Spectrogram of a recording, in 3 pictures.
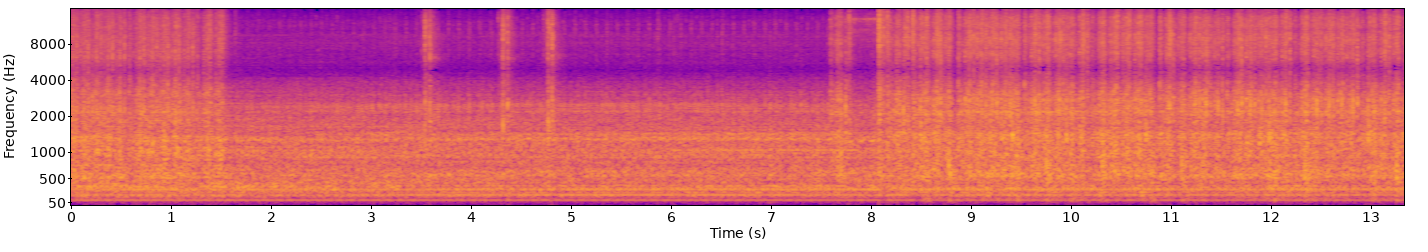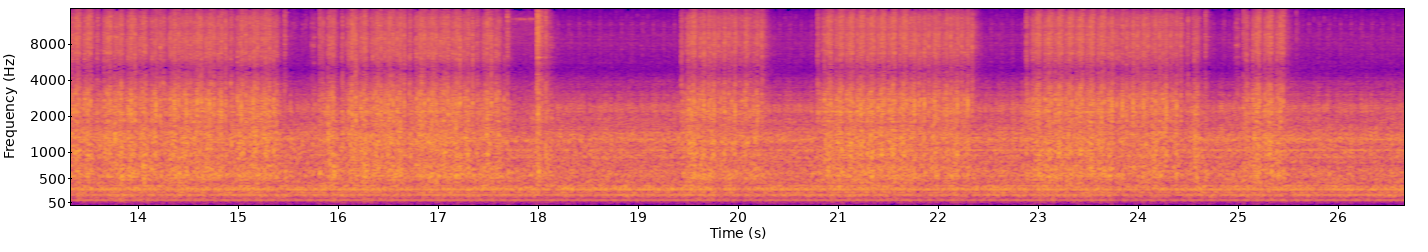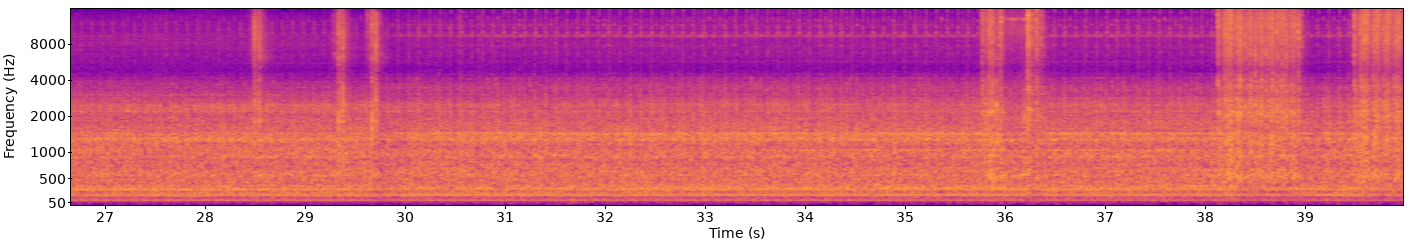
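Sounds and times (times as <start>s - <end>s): typewriter mechanism chattering: 0.0s - 1.6s, 3.5s - 4.9s, 7.6s - 18.2s, 19.4s - 25.6s, 28.4s - 28.7s, 29.3s - 29.8s, 35.8s - 36.4s, 38.1s - 39.9s
computer hum: 0.0s - 6.8s, 7.5s - 18.3s, 19.3s - 25.8s, 27.7s - 30.5s, 35.7s - 39.9s.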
